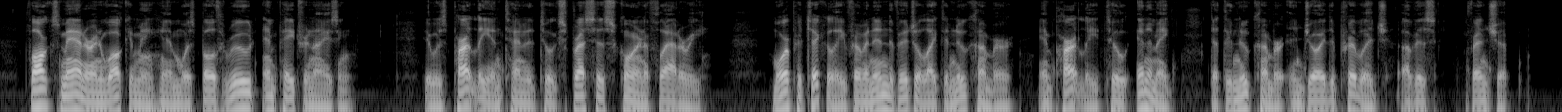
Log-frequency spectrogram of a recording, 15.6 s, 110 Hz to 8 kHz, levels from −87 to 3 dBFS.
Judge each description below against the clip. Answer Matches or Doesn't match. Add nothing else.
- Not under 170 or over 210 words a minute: Doesn't match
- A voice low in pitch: Matches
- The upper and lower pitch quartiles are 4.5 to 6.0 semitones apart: Matches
